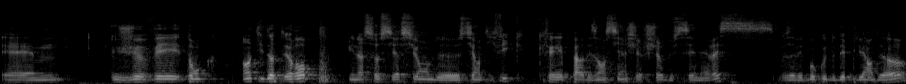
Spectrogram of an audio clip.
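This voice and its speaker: With a Belgian accent, a man talks fairly slowly at a medium pitch, with vocal fry and fairly even intonation. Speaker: veterinarian and scientific adviser. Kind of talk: public talk. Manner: halting, many hesitations.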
